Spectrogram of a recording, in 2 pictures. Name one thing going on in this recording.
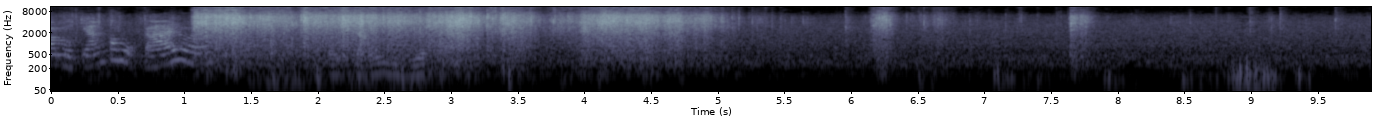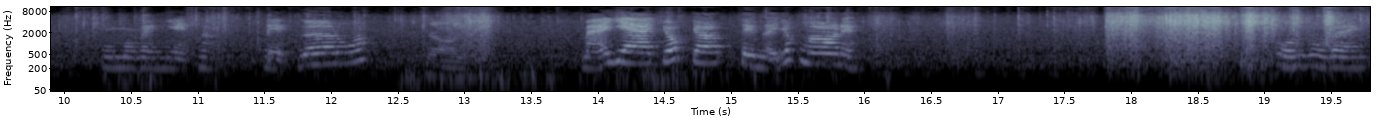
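Fabric rustles as a dress is handled.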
